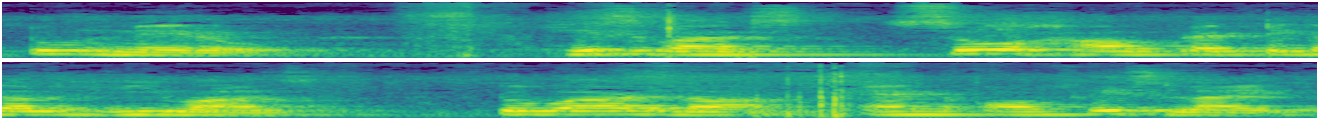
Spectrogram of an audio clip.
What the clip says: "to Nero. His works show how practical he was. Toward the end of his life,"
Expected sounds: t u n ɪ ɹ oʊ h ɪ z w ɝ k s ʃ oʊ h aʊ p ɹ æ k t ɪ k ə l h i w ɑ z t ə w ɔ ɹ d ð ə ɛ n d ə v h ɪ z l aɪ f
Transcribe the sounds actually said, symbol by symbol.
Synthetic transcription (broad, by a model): t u n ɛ ɹ oʊ h ɪ z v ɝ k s s oʊ h aʊ p ɹ æ k t ɪ k ə l h i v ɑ z t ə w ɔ ɹ d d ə ɛ n d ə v h ɪ z l aɪ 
